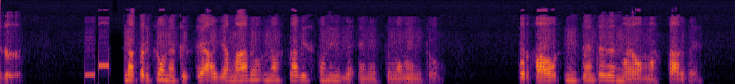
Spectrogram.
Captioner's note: speaking foreign language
